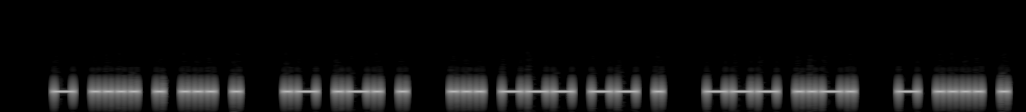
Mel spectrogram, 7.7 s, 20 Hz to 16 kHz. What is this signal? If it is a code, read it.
Morse code, heard as a keyed tone, about 25 wpm, 700 Hz. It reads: THESE ARE SOME OF THE
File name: practice / 25wpm / Sentences with 4-Word Phrases - 25wpm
